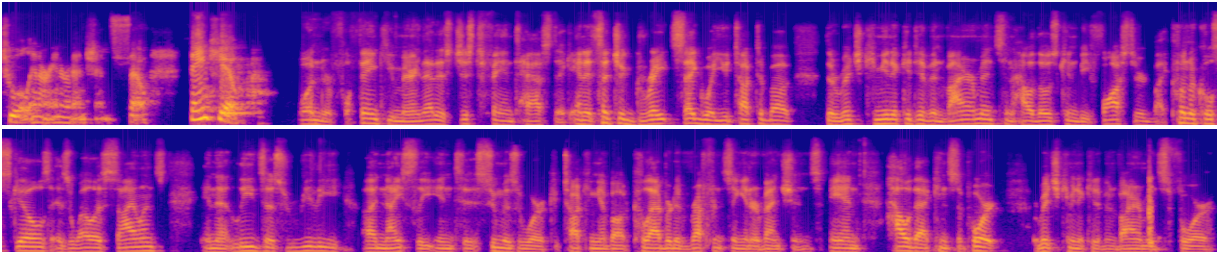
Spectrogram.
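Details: Adult male speaker; typical speech.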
